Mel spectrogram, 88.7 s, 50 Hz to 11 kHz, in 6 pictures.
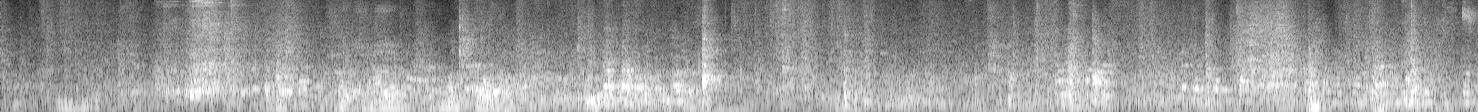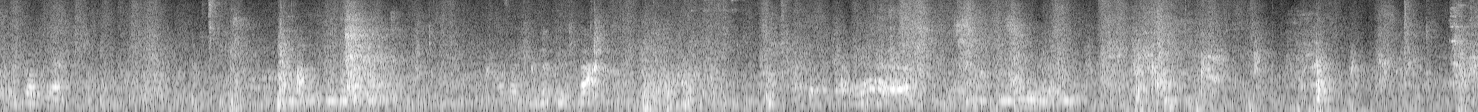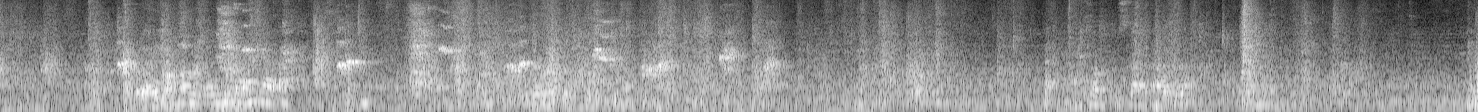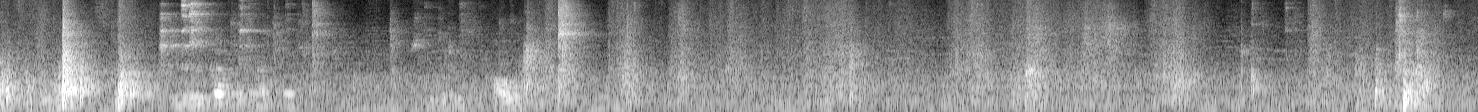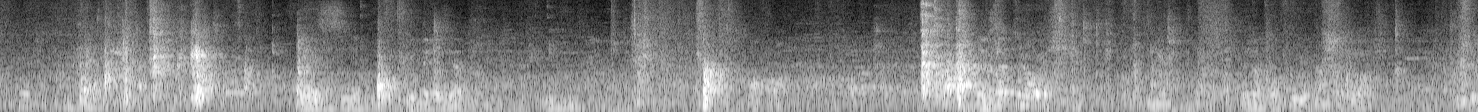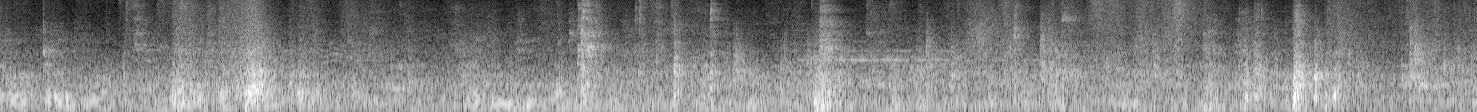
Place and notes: {"title": "Poznan, Lazarz district, MRI clinic - waiting room", "date": "2014-06-18 12:25:00", "description": "small waiting room of a MRI clinic. repairman packing their tools, patients making appointments at the desk, conversations of receptionists.", "latitude": "52.41", "longitude": "16.90", "altitude": "93", "timezone": "Europe/Warsaw"}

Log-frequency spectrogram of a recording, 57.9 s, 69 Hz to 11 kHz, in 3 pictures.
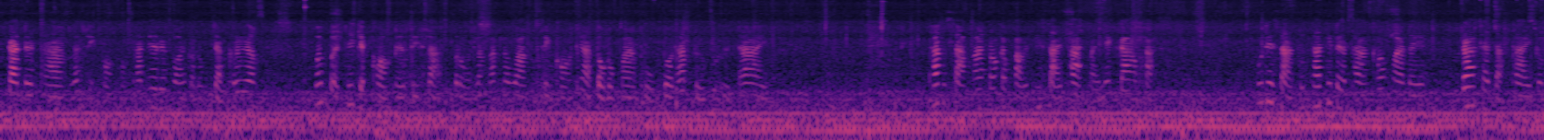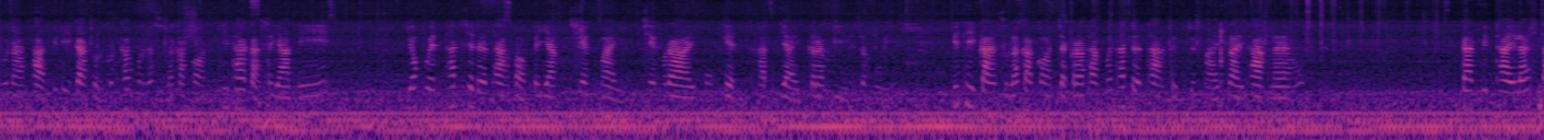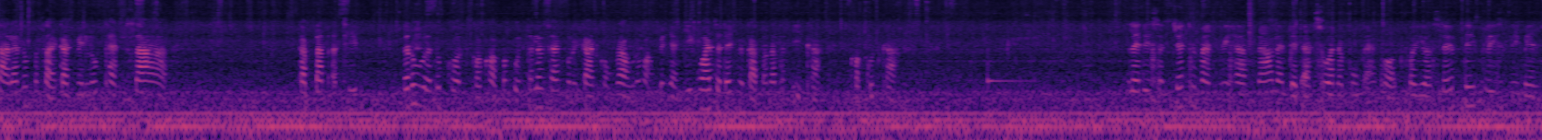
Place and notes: {"title": "素萬那普機場, Bangkok - Broadcast", "date": "2014-05-06 10:50:00", "description": "Broadcast cabin after the plane landed", "latitude": "13.69", "longitude": "100.75", "altitude": "3", "timezone": "Asia/Bangkok"}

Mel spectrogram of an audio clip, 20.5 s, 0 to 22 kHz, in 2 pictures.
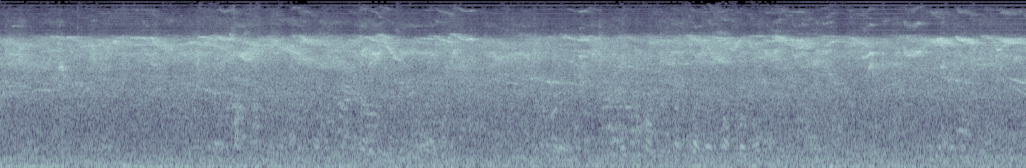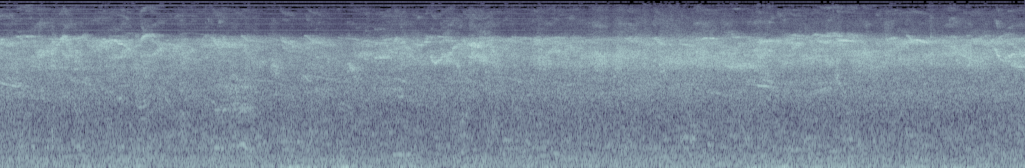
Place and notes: {"title": "migratory birds @ Frankfurt Hauptwache", "date": "2009-09-27 19:16:00", "description": "Hundreds (thousands???) of migratory birds assembling in the sycamore trees before they take off to their winter residence. Recorded at Hauptwache, maybe one of the ugliest, highly frequented places downtown Frankfurt. You\ne also going to hear some funny pedestrians comments...", "latitude": "50.11", "longitude": "8.68", "altitude": "108", "timezone": "Europe/Berlin"}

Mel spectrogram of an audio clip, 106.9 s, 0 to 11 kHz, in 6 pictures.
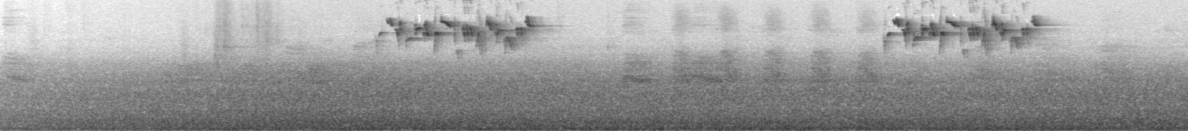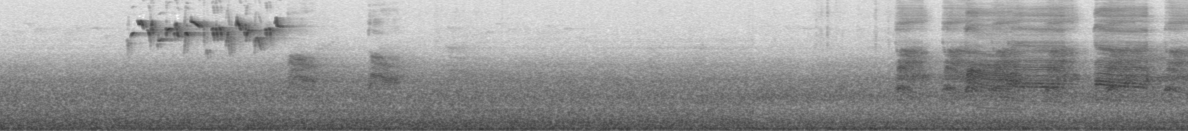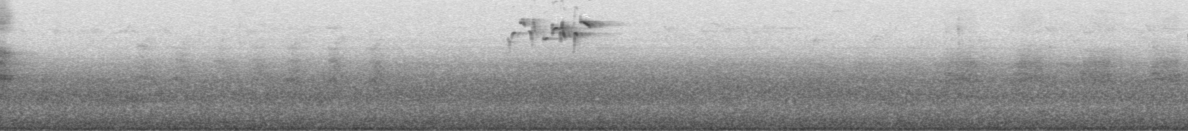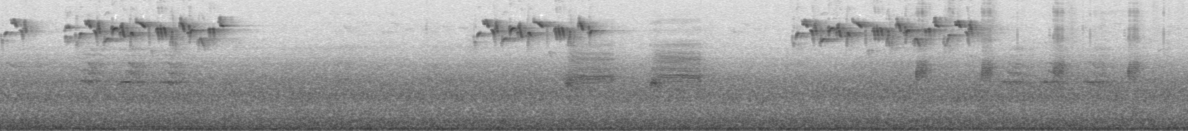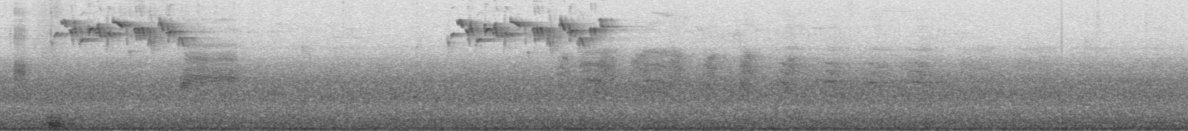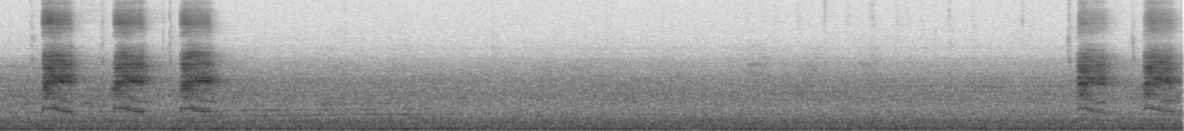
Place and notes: {"title": "Seraing, Belgique - Abandoned factory", "date": "2017-03-12 10:00:00", "description": "Recorder left alone on the top of the furnaces of this abandoned coke plant. Everything is rusted and very old. General ambiance of the plant, with distant calls from the crows.", "latitude": "50.61", "longitude": "5.53", "altitude": "69", "timezone": "Europe/Brussels"}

